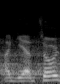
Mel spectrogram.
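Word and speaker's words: ἁγιάζω: Hagiazo itu cara bacanya.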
